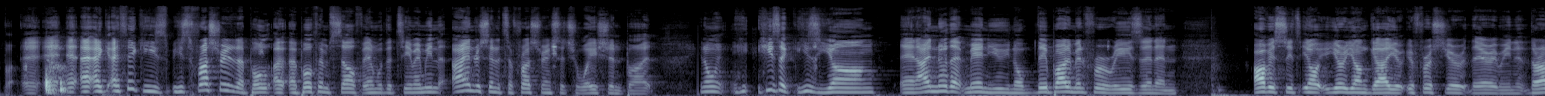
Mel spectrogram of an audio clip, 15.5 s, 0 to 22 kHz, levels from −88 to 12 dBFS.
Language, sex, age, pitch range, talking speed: English, male, 20-39, 145-180 Hz, 220 wpm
